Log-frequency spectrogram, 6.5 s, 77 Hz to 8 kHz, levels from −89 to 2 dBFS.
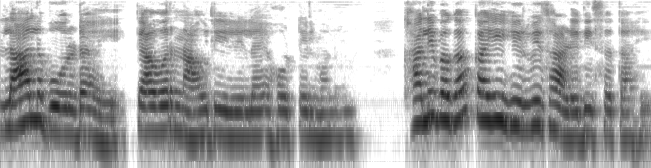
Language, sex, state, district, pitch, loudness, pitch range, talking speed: Marathi, female, Maharashtra, Solapur, 195 Hz, -20 LUFS, 185-240 Hz, 145 wpm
